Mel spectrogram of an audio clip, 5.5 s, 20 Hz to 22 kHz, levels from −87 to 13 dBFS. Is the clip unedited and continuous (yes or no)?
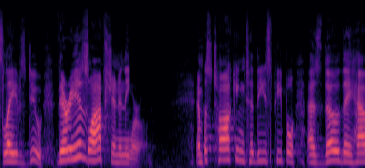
no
